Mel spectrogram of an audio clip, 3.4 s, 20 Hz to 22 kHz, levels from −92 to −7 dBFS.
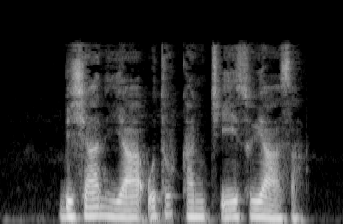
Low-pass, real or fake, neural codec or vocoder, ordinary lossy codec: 10.8 kHz; real; none; Opus, 64 kbps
